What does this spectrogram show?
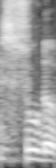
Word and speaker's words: pseudo: एक वेलोसिटी आती है जिसको हम क्या कहेंगे सूडो वेलोसिटी कहीं एक जगह पे हम यूज भी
